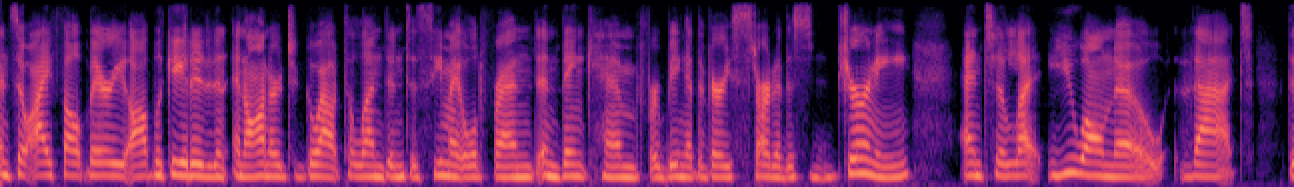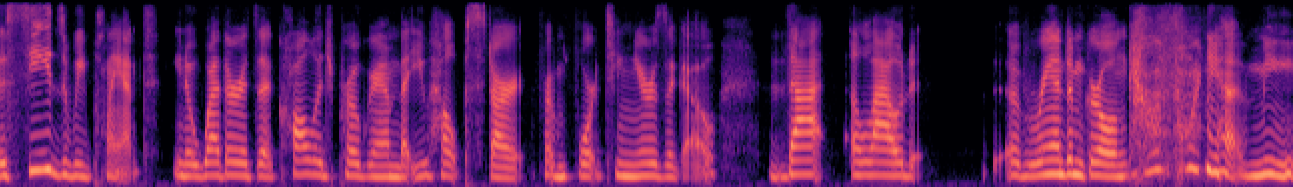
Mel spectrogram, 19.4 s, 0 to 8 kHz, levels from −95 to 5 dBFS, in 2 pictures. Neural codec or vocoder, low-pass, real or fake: none; 7.2 kHz; real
